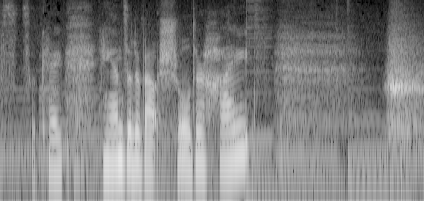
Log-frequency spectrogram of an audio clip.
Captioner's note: inhales and exhales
